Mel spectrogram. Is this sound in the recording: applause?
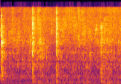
no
